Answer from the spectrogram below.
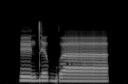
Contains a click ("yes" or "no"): no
